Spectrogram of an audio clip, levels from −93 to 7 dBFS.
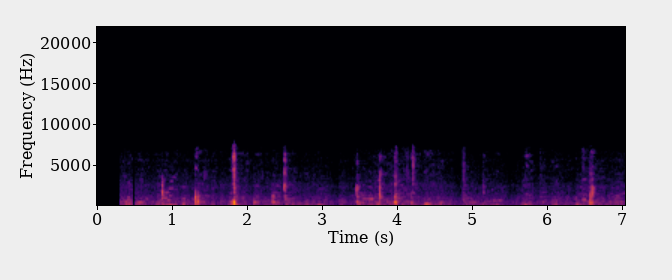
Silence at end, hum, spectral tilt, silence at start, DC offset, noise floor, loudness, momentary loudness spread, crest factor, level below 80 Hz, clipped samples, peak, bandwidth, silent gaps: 0.05 s; none; -4.5 dB/octave; 0.4 s; under 0.1%; -62 dBFS; -40 LUFS; 27 LU; 34 dB; -68 dBFS; under 0.1%; -8 dBFS; 7.4 kHz; none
